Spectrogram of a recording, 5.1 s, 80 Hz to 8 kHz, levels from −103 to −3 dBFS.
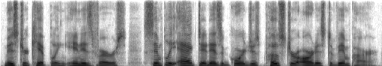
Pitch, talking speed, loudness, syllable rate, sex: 165 Hz, 165 wpm, -17 LUFS, 4.9 syllables/s, female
